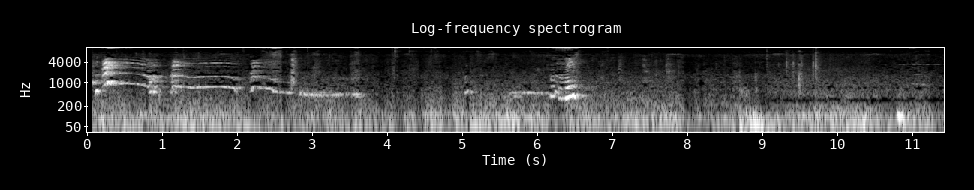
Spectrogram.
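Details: Six-week-old Great Dane puppies give high, wavering whines and yips that slide downward in pitch.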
